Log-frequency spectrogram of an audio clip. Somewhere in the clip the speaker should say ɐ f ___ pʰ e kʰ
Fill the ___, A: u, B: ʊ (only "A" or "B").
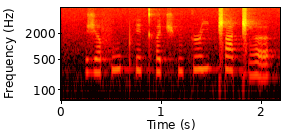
A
